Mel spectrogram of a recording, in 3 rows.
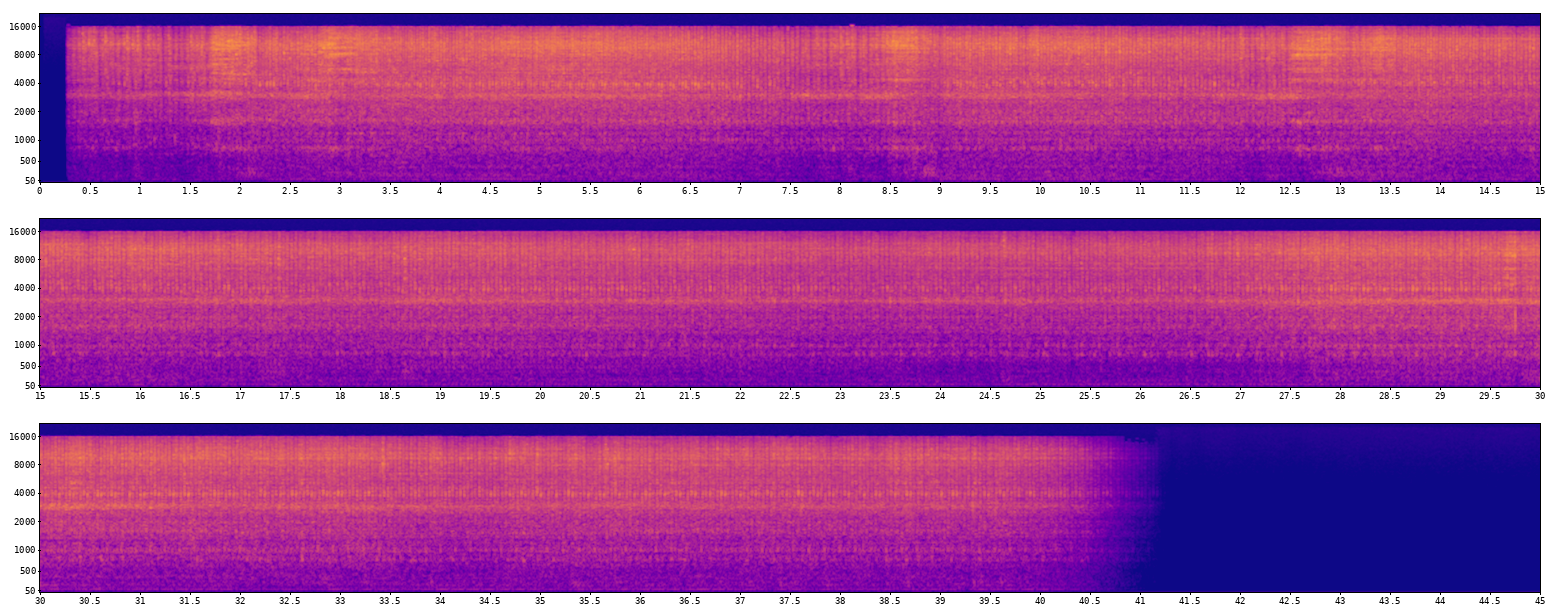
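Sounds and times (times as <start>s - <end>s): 
tractor engine: 0.2s - 41.2s.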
